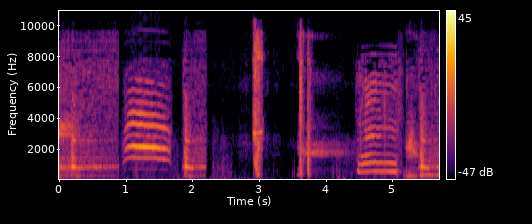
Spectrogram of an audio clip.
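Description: A small kitten mews softly.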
